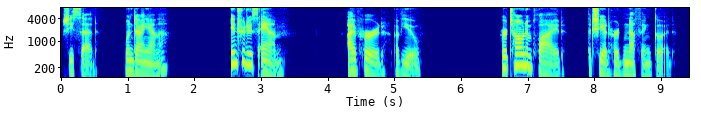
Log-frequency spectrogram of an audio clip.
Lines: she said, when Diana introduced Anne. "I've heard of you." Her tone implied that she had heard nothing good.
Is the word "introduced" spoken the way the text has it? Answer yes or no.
no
